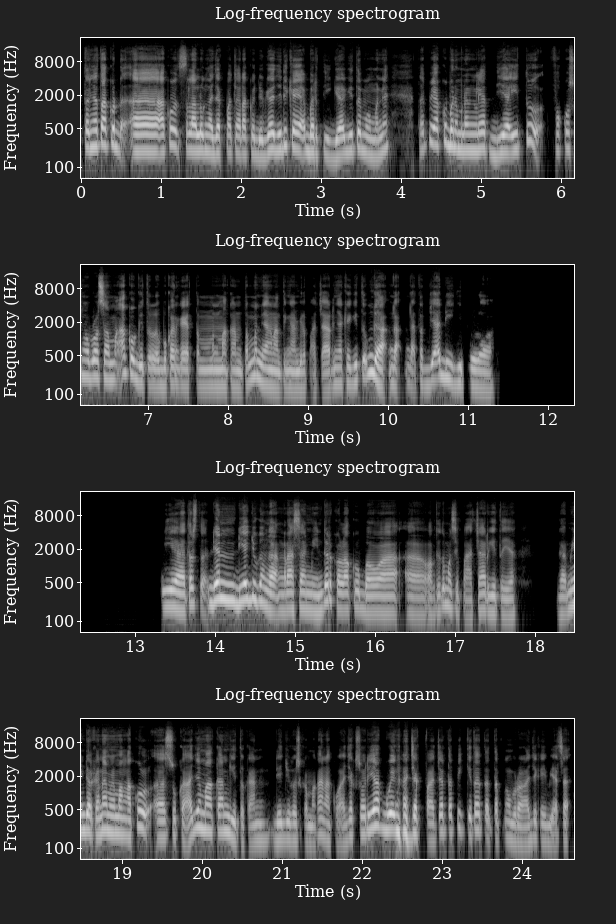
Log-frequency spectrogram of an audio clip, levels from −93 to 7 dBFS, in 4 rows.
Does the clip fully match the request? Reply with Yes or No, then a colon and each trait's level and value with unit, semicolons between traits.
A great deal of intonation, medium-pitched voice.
Yes: wide, 5.7 semitones; medium, 180 Hz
